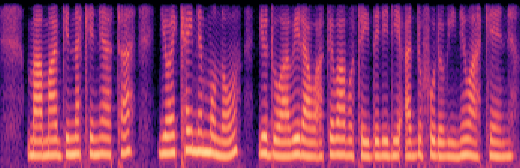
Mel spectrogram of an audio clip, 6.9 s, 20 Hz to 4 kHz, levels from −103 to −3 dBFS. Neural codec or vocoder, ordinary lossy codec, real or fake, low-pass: codec, 16 kHz, 0.2 kbps, FocalCodec; none; fake; 3.6 kHz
